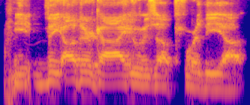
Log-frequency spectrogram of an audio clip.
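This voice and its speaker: A man chatting casually and jokingly as a podcast guest, often halting and repeating words as he thinks. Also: sits low.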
